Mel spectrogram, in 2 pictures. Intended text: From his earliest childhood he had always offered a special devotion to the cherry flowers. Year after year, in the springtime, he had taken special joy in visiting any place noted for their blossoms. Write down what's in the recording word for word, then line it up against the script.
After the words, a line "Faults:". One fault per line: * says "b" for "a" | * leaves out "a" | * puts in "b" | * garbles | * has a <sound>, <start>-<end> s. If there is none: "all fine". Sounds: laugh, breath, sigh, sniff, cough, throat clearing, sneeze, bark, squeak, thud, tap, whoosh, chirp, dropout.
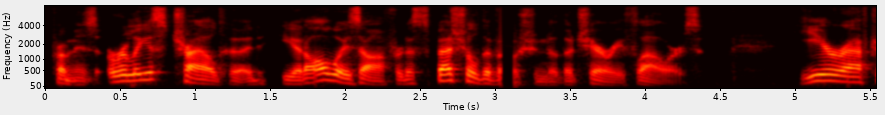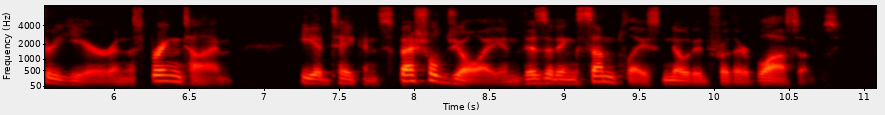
From his earliest childhood he had always offered a special devotion to the cherry flowers. Year after year, in the springtime, he had taken special joy in visiting some place noted for their blossoms.
Faults:
* has a dropout, 3.0-3.1 s
* says "some" for "any"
